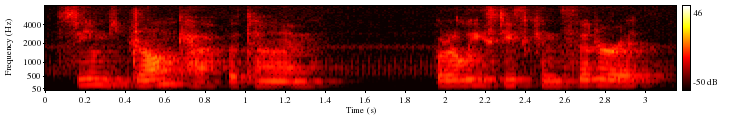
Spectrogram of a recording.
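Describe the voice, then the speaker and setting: An actress playing a skeptical younger subordinate in a game, with a casual, questioning delivery. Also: female voice, on the low side, fairly even intonation, moderate pace, natural voice. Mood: doubtful, casual. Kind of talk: scripted game dialogue. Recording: roomy, echoing voice.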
